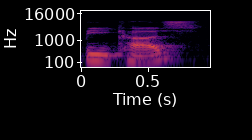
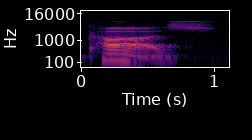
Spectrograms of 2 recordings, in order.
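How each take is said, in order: First: The word is said in full, two syllables. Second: The word is shortened to one syllable. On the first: It is clearer and more understandable. The speaker calls it right. "I think it's better to say because" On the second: It is casual native shorthand. The speaker calls it wrong. "they say cuz, not because"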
